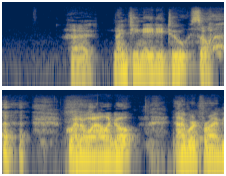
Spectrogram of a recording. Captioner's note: chuckles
